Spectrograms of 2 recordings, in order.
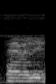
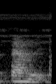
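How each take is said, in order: First: "ফ্যামিলি" as fam-i-lee; "ফ্যামিলি" with the middle vowel sounded; mistaken pronunciation. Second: "ফ্যামিলি" as FAM-lee; "ফ্যামিলি" with silent middle i; correct pronunciation. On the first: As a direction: say "ফ্যামিলি" in three syllables. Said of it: "ফ্যামিলি না". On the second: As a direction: say "ফ্যামিলি" in two syllables. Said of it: "আইটা উচ্চ থাকবে". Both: Shown as a demonstration.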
